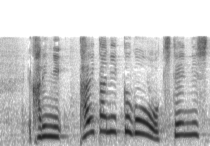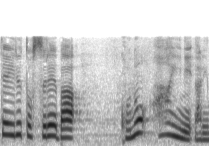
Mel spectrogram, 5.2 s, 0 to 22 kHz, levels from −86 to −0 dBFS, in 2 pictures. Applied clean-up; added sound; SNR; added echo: none; none; none; none.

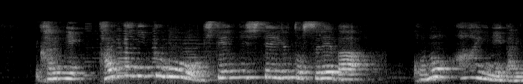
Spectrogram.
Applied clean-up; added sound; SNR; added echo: neural separator model SepFormer DNS4.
